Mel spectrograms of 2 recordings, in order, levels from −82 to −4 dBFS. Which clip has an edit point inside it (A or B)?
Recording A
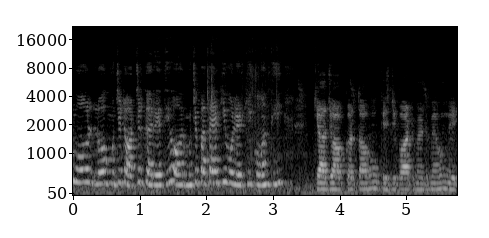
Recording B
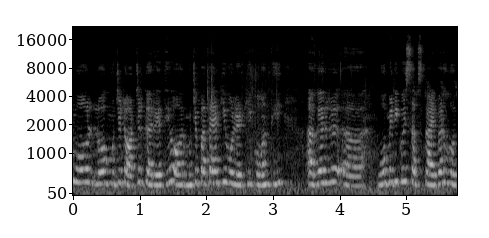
A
